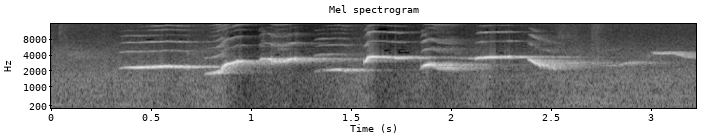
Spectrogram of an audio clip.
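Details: Oriental magpie-robin song of clear, sweet whistled notes, some sliding upward, strung together in a varied three-second phrase with a higher note at the end.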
